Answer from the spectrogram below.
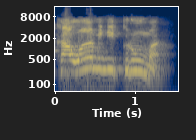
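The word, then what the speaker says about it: Kwame Nkrumah: Pode, pode pronunciar Kawame Nikruma ou Nikruma. – Nikruma ou Nikruma, Kawame Nikruma. Kawame é sábado, e Nikruma mesmo é, é, o nome dele. Então, Kawame é quem nasce no sábado.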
